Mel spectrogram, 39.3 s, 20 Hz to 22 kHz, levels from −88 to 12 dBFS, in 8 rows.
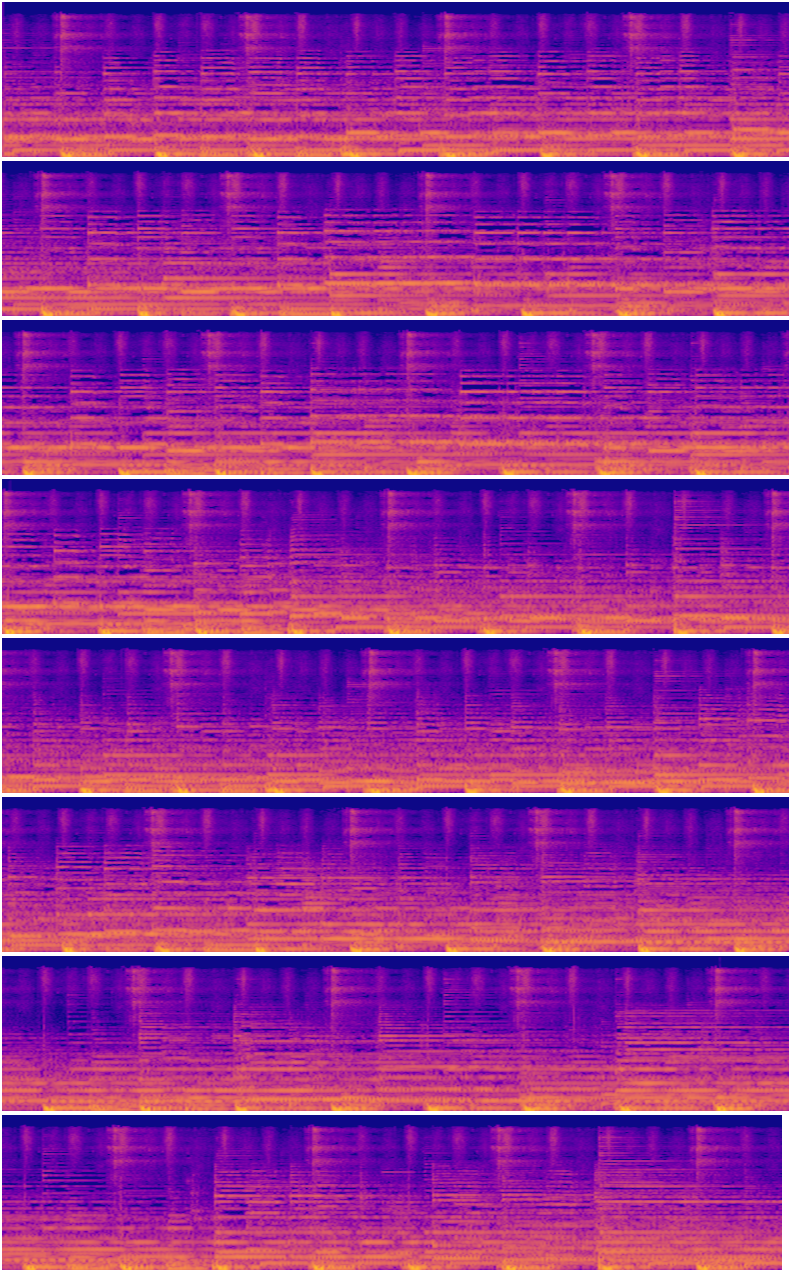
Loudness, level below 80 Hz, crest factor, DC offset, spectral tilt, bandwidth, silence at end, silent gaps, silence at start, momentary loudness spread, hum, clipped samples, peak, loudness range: -18 LUFS; -20 dBFS; 16 dB; under 0.1%; -6.5 dB/octave; 16.5 kHz; 0 s; none; 0 s; 4 LU; none; under 0.1%; 0 dBFS; 1 LU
